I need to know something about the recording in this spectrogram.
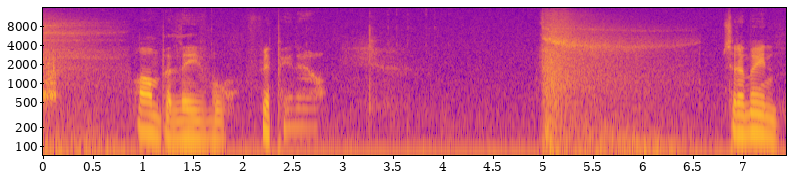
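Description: A man speaks calmly into a headset microphone, close by.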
